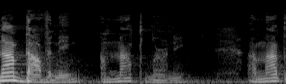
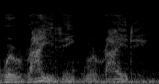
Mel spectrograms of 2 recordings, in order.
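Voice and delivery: soft reverent whisper; 5 semitones lower, 14 dB quieter than usual. Real, not acted. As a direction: repeat it in a fading whisper. Repeating phrase then fading.

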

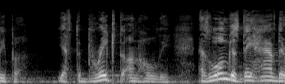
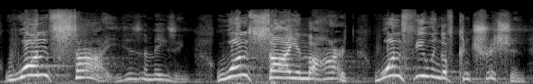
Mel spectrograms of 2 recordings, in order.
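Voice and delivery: louder, higher, impassioned sermon voice; fiery preaching; 6 semitones higher, 6 dB louder than usual. Acted. Rabbi stirring his congregation toward repentance, preaching at full force. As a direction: preach it hard, hammering each phrase home.

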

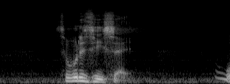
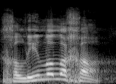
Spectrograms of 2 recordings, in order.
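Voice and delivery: a louder, sharp, brazen "Chalila lacha"; harsh rebuke; 4 semitones higher, 7 dB louder than usual. Retold or imitated. Avram speaking brazenly to God, a harsh rebuke. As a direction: scold like a bold challenge. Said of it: "even in a harsher way".

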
